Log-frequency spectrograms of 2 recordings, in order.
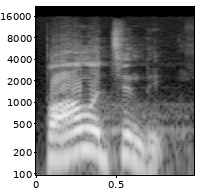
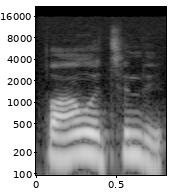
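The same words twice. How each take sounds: First: It is shouted loudly and urgently in alarm. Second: It is said quietly and calmly, without urgency. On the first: The speaker calls it right. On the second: The speaker calls it wrong.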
